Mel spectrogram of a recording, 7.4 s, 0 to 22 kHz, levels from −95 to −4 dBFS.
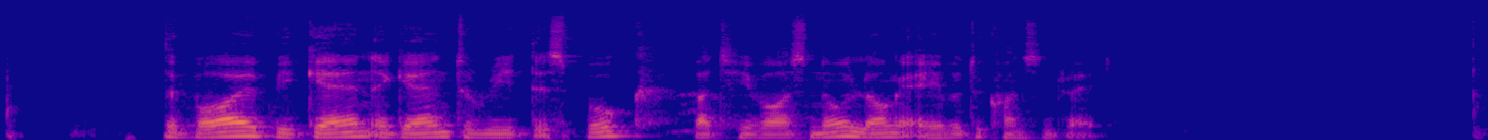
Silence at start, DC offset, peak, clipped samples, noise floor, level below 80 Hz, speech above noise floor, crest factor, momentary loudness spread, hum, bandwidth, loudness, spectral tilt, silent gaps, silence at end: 0.05 s; under 0.1%; -28 dBFS; under 0.1%; under -90 dBFS; -82 dBFS; over 43 dB; 20 dB; 19 LU; none; 14 kHz; -47 LUFS; -6.5 dB/octave; none; 2 s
